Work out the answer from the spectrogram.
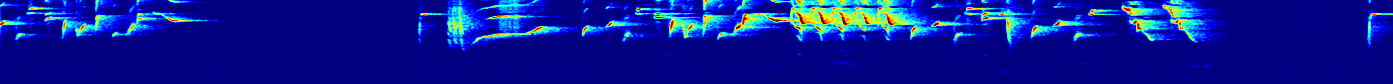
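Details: Pet European goldfinch in song at home, a rapid liquid twitter of high tinkling and buzzy notes, pausing after one second and then running on in a long dense phrase; a faint low hum underneath.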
